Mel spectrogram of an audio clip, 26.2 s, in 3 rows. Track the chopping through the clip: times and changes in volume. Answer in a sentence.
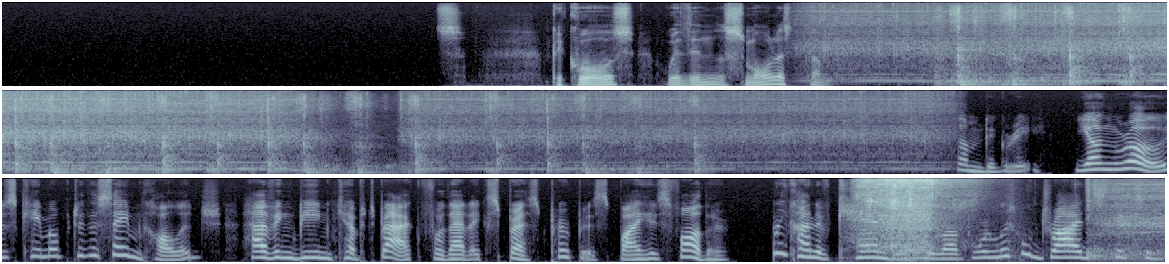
The chopping can be heard from 7.0 to 14.2 s, getting quieter.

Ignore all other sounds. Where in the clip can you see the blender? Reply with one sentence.
You can hear the blender from 5.8 to 15.9 s and from 23.9 to 26.1 s.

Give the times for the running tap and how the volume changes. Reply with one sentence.
The running tap can't be heard in this clip.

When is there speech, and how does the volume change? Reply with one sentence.
The speech can be heard briefly from 3.3 to 6.2 s; and from 15.9 to 26.1 s, at a steady volume.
